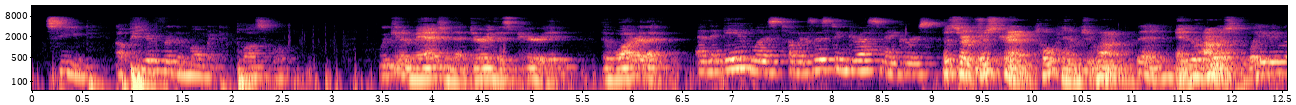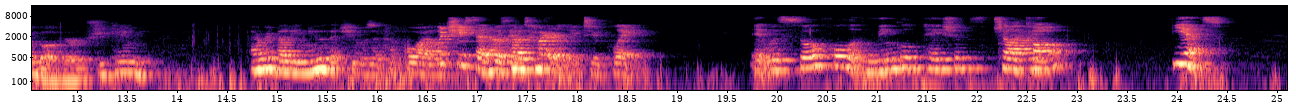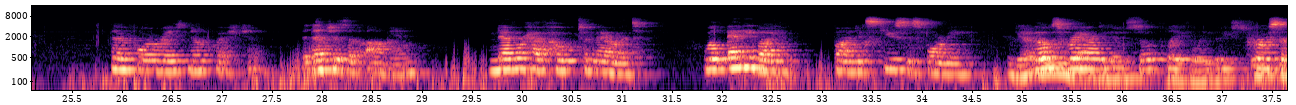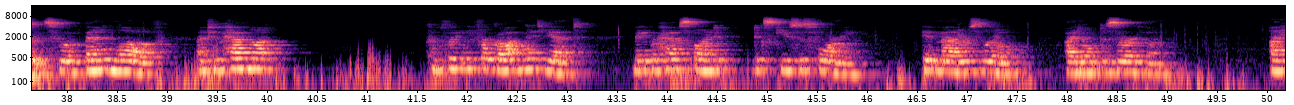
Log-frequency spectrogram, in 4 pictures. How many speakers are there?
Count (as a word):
nine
